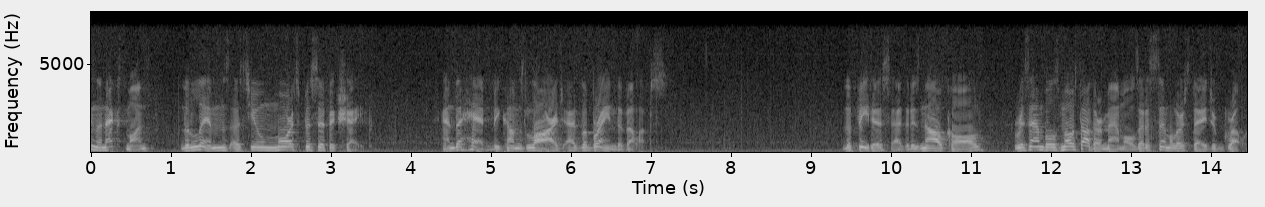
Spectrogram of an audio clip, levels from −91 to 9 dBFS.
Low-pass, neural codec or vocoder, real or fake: 7.2 kHz; none; real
